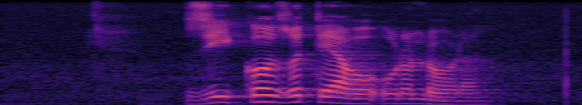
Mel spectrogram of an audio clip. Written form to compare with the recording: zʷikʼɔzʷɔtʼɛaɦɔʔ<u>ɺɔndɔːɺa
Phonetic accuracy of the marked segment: correct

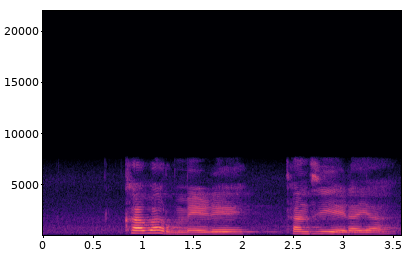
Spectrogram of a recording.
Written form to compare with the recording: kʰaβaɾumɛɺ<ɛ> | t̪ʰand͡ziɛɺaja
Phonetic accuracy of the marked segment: correct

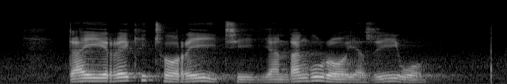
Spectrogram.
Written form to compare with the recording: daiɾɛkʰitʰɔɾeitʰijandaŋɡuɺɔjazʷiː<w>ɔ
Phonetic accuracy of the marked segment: correct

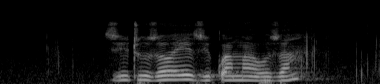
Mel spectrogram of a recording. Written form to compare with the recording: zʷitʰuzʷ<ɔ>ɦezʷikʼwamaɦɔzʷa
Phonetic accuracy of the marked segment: correct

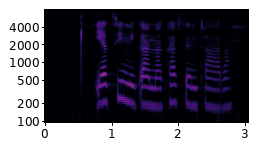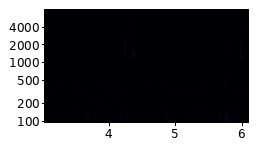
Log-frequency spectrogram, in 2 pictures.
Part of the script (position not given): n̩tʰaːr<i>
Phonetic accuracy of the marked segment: incorrect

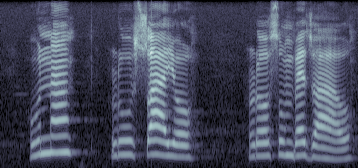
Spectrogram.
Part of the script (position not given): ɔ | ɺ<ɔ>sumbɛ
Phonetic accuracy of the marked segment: correct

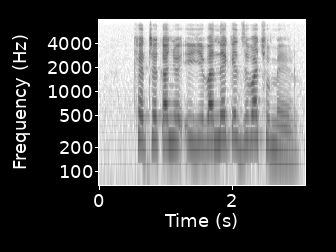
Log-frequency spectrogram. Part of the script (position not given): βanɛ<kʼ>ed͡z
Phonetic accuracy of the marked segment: correct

